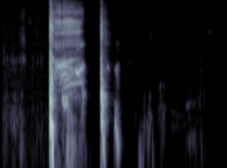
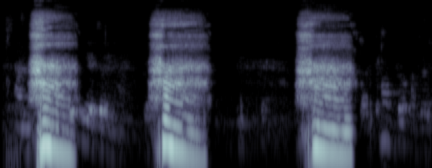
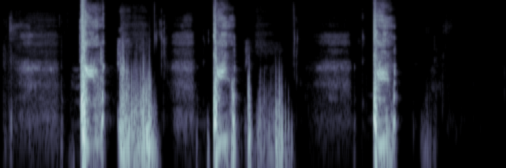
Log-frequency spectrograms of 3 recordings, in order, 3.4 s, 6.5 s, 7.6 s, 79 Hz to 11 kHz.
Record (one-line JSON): {"cough_length": "3.4 s", "cough_amplitude": 32768, "cough_signal_mean_std_ratio": 0.25, "exhalation_length": "6.5 s", "exhalation_amplitude": 25305, "exhalation_signal_mean_std_ratio": 0.46, "three_cough_length": "7.6 s", "three_cough_amplitude": 32768, "three_cough_signal_mean_std_ratio": 0.3, "survey_phase": "beta (2021-08-13 to 2022-03-07)", "age": "45-64", "gender": "Female", "wearing_mask": "No", "symptom_runny_or_blocked_nose": true, "smoker_status": "Ex-smoker", "respiratory_condition_asthma": false, "respiratory_condition_other": false, "recruitment_source": "REACT", "submission_delay": "1 day", "covid_test_result": "Negative", "covid_test_method": "RT-qPCR"}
